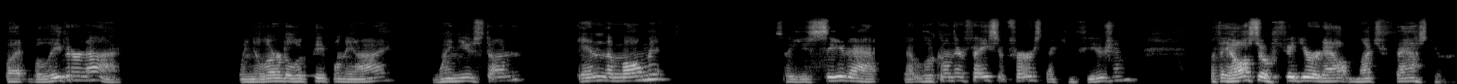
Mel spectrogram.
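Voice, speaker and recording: A man's voice: on the high side, lively intonation. Earnest man who stutters openly. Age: 40s. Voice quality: stutters with repeated sounds. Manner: earnest, emphatic, quick bursts. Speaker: podcast host. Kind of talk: casual monologue.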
